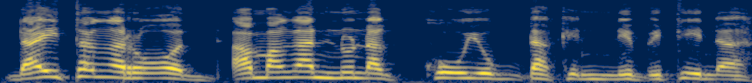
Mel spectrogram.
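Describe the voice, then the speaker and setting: A woman's voice: medium pitch, measured pace, dry recording, natural voice. A woman with an Ilocano accent playing an anxious madam in a radio drama. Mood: worried, suspicious. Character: anxious older madam blamed for a family tragedy.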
